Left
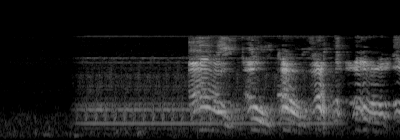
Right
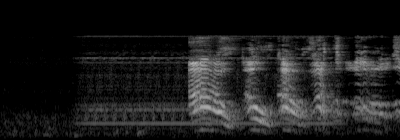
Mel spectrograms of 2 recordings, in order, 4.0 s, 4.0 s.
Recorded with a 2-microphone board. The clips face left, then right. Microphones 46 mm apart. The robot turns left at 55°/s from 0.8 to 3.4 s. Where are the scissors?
I don't hear scissors.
